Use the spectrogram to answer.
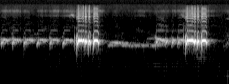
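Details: Local zebra dove (perkutut) singing actively: a run of soft, quick cooing notes builds into a loud, clipped, bubbling phrase, then the whole sequence repeats about two seconds later against a quiet background with no other sounds.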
